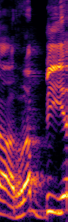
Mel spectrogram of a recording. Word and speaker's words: ربی: پروردگار عالم نے کہا سبحان ربی الاعلی. یہ تلفظ صحیح کر لیں، یہ جلدی میں مجھ سے بھی نکلا. ربی را پہ تشدید ہے.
